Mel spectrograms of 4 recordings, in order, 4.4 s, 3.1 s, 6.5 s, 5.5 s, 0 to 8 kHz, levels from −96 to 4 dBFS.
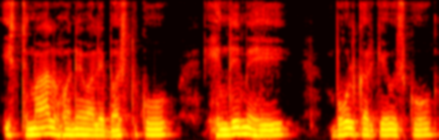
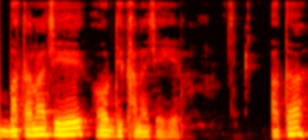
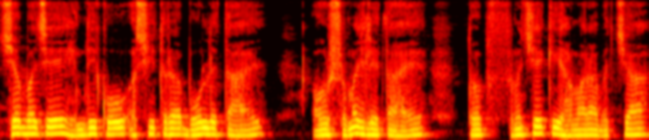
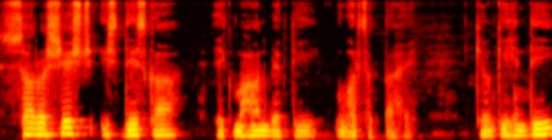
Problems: none marked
